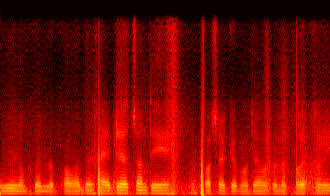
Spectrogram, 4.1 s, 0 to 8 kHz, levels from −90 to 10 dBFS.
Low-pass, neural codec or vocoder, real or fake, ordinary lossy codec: 7.2 kHz; codec, 24 kHz, 0.9 kbps, WavTokenizer, large speech release; fake; none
